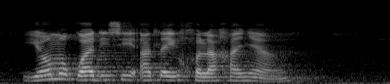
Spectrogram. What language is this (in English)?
Tswana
